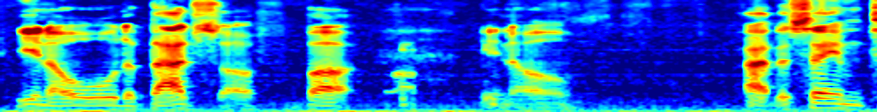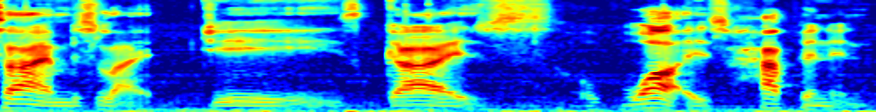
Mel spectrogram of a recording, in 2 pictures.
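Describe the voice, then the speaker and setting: A man's voice: sits low, expressive, slow pace, gravelly, fairly bright tone, slight background noise. A man with a London roadman accent and street slang, hosting a casual podcast and often repeating his words and phrases. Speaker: podcast host.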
